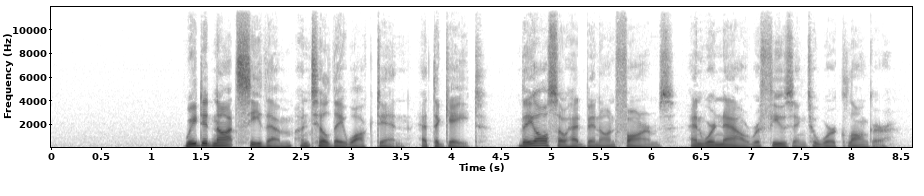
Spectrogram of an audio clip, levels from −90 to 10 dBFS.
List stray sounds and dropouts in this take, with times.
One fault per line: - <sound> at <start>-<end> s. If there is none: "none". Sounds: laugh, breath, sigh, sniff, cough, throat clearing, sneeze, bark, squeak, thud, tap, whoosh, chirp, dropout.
none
